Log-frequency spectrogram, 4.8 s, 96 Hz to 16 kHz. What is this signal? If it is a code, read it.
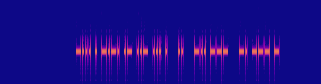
Morse code, heard as a keyed tone, about 50 wpm, 700 Hz. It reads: BECAUSE I DO NOT
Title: Sets of 4 Words 50wpm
